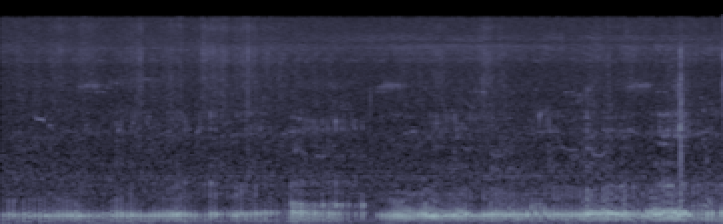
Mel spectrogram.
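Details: Wild male and female leopard in and around Kruger National Park, South Africa, the lazy male reluctant before eventually mating; low rasping growls and grumbles rise and fall over a steady low engine-like hum, with faint distant birds.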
